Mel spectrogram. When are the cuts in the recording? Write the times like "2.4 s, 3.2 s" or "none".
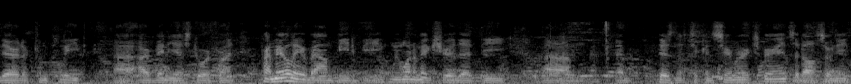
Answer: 6.1 s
